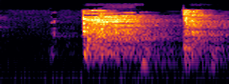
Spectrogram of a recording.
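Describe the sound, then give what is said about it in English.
A woman coughs in sympathy with someone else who is coughing. Two loud, harsh bursts follow a faint lead-in, the first long and rasping, the second shorter, with no talk. “She's having sympathetic coughs.”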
